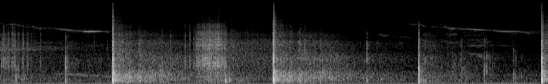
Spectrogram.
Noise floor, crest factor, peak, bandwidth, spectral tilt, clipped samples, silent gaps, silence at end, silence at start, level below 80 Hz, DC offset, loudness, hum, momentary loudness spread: -45 dBFS; 26 dB; 0 dBFS; 19 kHz; -5.5 dB/octave; under 0.1%; none; 0 s; 0 s; -48 dBFS; 0.4%; -26 LUFS; none; 21 LU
